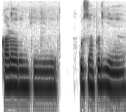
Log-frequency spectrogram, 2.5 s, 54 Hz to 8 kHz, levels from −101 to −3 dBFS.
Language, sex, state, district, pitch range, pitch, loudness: Rajasthani, female, Rajasthan, Churu, 165-175 Hz, 170 Hz, -19 LUFS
